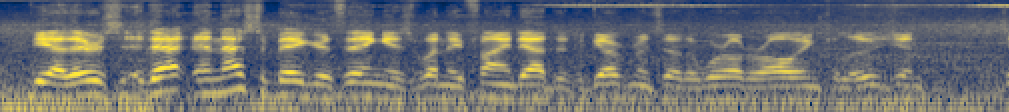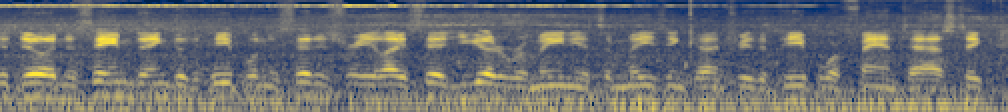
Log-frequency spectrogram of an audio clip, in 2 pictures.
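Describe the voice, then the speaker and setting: Someone talks very fast with hardly any pauses, amid audible room echo and noticeable background noise. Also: man. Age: 60s. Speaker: walking-tour vlogger. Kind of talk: casual street conversation. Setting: outdoors on a city street.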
